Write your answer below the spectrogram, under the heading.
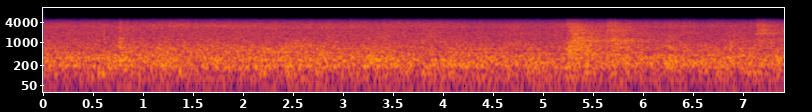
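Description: OTIS inclined moving walkway running under the rider: a steady, even noise from the moving pallets and handrail, with a brief louder burst of noise about five seconds in.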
